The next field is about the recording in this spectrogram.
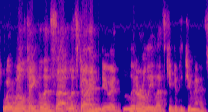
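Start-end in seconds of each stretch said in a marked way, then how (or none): none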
